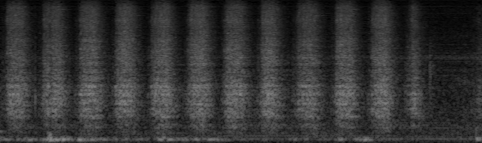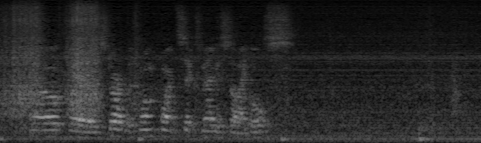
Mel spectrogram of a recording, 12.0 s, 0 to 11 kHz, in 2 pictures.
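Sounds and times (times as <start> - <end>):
rhythmic rasping strokes: 0.0 - 8.2
man talking: 6.4 - 9.7.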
